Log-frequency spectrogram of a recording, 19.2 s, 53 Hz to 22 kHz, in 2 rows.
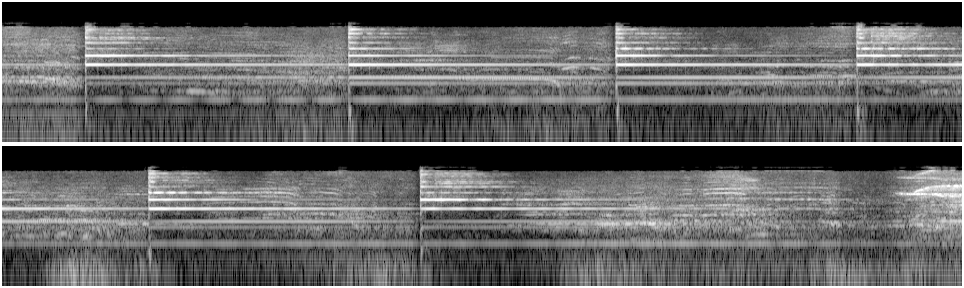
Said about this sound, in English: So from us here at the Rundown family and our small corner of the wrestling world, we would like to take a minute to give Big Woody, Elwood Apt, our 10-bell salute.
